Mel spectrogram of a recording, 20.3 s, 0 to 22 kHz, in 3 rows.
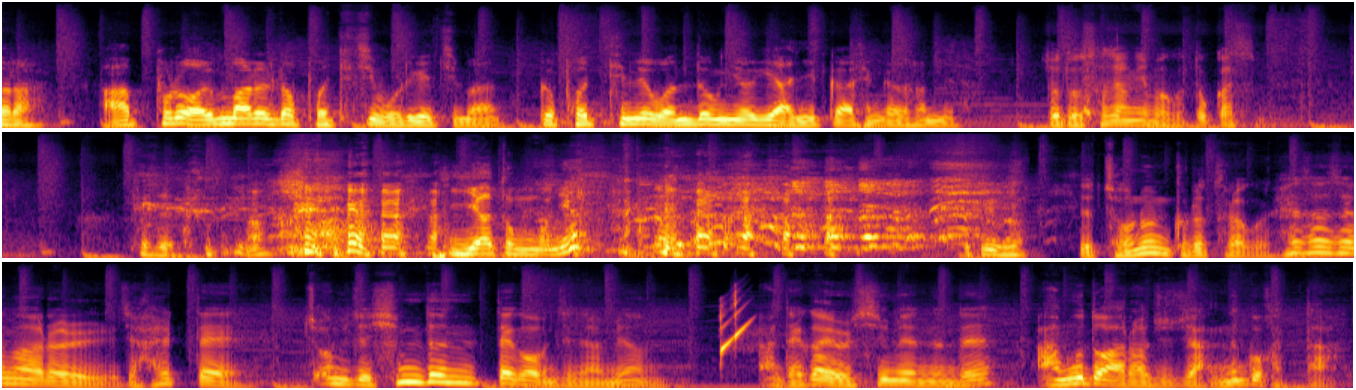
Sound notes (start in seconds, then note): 7.4 laughter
